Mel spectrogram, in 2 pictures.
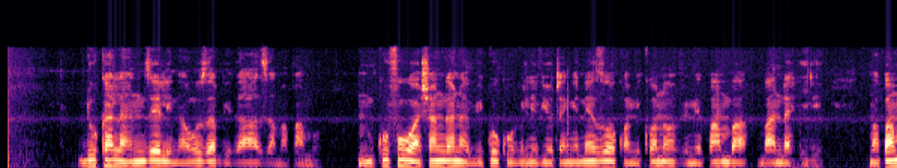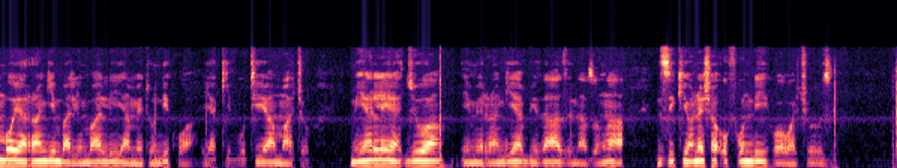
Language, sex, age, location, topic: Swahili, male, 25-35, Nairobi, finance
